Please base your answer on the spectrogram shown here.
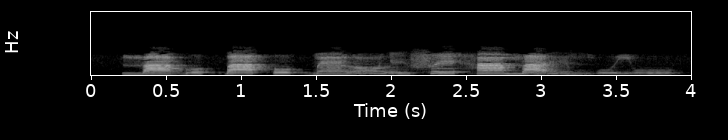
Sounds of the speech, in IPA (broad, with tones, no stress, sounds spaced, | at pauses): m a˧ ɡ o˧ ɡ͡b a˧ h o˧ ɡ͡b ɛ̃˧ l ɔ̃˨ l i˧ f e˦ h ã˦ m a˦˨ ɾ ĩ˧ m u˨ j u˧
